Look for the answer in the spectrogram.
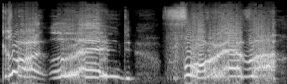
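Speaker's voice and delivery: long, high, drawn-out war cry; battle cry. Acted. Player rallying for Scotland, in a huge drawn-out battle cry. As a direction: roar it like a clansman charging.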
